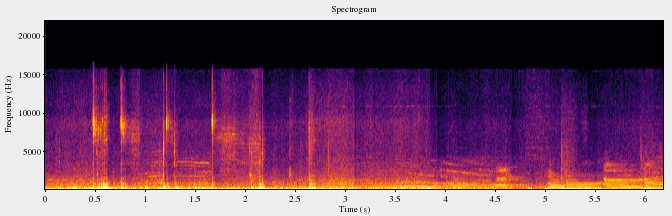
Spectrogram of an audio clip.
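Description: Background music with a steady bass line.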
